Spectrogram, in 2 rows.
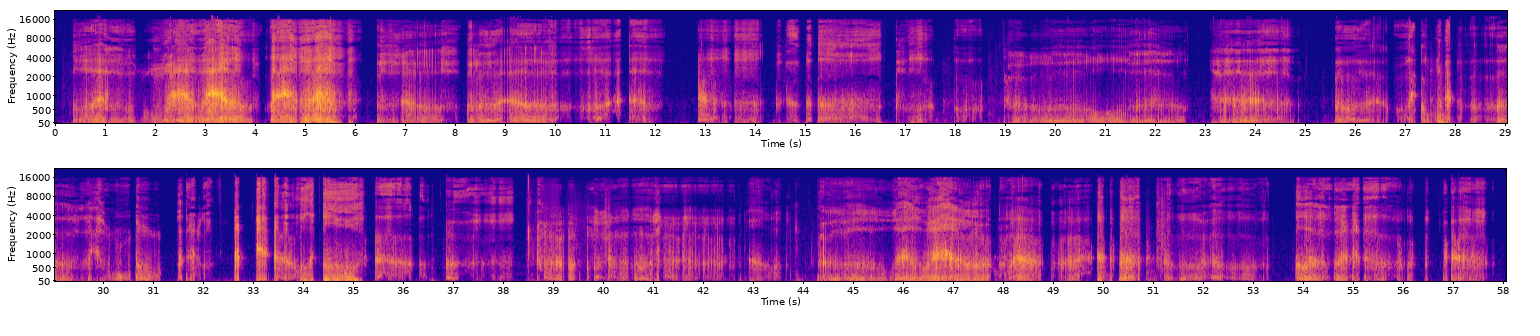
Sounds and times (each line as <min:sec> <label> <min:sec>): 0:00.4 creepy zombie voice 0:12.0
0:25.6 creepy zombie voice 0:57.8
